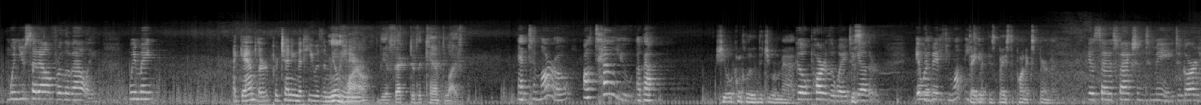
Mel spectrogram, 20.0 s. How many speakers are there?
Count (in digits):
5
